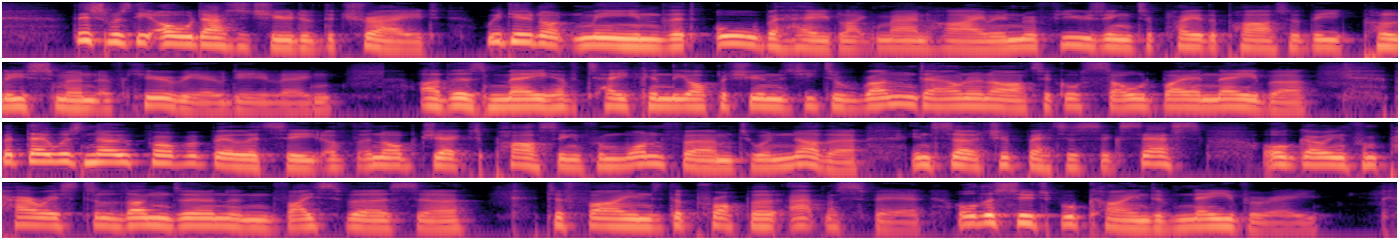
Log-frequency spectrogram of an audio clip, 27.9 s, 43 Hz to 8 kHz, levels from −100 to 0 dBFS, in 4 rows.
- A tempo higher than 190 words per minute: No, average, 175 wpm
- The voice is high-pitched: No, low, 130 Hz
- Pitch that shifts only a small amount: No, average, 3.6 semitones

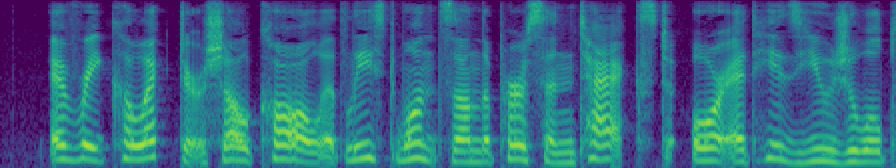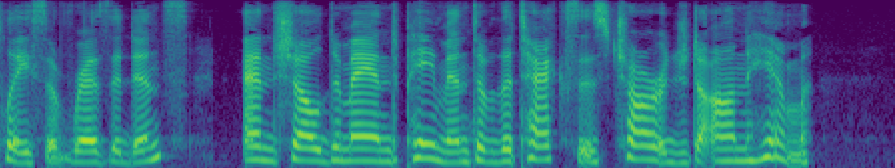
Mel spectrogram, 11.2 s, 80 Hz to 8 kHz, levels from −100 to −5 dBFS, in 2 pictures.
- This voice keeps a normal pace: Yes, average, 150 wpm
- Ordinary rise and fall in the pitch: Yes, average, 4.1 semitones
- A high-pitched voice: Yes, high, 220 Hz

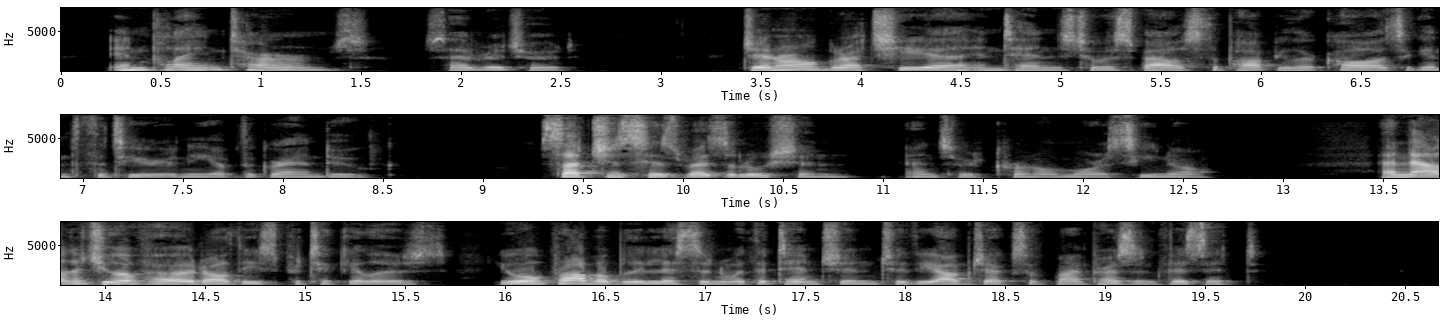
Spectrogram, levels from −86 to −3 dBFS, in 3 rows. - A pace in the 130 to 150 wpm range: Yes, average, 140 wpm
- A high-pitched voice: No, medium, 140 Hz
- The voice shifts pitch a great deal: No, average, 4.3 semitones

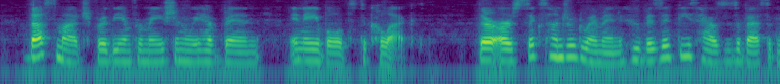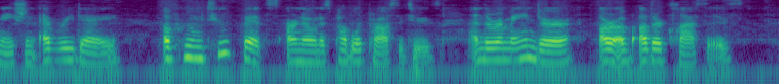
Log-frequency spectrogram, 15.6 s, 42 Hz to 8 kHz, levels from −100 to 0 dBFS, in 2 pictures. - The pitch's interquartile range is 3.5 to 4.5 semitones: No, average, 3.0 semitones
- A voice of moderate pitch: Yes, medium, 175 Hz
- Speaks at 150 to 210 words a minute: Yes, average, 155 wpm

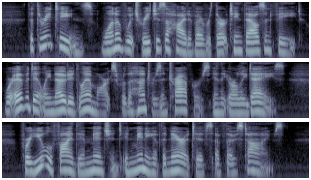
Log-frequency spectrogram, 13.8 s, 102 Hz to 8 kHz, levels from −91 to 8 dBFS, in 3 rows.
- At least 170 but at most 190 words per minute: Yes, average, 180 wpm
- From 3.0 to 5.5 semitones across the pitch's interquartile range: Yes, average, 3.5 semitones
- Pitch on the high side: No, medium, 180 Hz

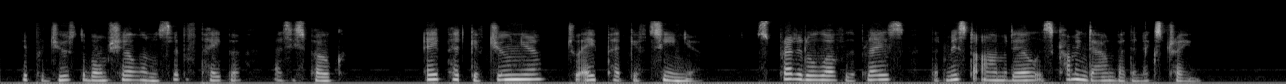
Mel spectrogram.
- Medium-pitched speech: No, high, 195 Hz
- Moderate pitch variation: Yes, average, 3.7 semitones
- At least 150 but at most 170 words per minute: Yes, average, 165 wpm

